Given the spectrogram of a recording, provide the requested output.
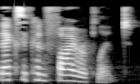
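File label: "mexican fire plant", English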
